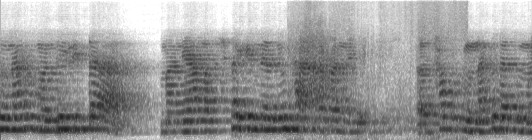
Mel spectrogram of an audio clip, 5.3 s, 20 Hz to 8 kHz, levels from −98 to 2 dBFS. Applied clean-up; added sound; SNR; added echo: neural separator model SepFormer DNS4.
